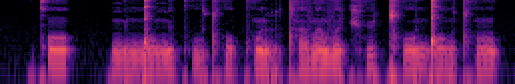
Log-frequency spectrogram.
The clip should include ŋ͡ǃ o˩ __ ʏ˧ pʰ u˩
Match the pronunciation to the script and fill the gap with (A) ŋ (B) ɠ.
A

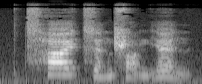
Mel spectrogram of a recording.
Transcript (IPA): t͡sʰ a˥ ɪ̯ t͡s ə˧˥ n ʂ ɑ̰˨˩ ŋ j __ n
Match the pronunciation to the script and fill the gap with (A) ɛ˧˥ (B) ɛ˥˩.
B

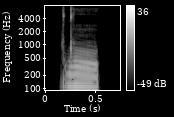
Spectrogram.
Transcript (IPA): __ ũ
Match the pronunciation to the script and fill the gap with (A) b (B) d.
B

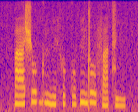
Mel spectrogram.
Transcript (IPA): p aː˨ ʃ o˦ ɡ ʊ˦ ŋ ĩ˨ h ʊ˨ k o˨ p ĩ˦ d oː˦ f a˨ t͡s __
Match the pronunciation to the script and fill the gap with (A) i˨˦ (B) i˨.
B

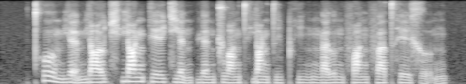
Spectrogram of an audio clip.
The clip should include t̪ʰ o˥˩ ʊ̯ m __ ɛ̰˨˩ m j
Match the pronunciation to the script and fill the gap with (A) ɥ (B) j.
B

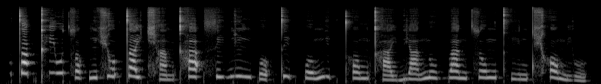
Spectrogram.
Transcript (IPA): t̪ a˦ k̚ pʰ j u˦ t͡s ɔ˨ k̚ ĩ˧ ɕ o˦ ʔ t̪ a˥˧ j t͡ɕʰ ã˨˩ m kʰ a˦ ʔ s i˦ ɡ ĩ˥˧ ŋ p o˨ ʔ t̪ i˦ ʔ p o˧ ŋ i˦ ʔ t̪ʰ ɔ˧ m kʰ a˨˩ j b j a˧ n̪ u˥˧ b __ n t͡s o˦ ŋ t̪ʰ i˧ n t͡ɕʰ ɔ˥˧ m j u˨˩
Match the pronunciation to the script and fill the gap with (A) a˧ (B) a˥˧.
B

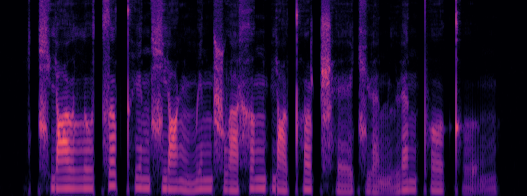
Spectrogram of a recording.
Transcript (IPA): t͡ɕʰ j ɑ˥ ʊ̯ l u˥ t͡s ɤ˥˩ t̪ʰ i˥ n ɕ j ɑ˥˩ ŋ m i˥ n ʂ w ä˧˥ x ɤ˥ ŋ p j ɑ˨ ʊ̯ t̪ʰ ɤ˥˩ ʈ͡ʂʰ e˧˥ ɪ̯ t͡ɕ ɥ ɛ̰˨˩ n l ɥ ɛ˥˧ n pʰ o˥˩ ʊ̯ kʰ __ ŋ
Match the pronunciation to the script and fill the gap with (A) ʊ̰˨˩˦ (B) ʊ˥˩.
A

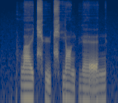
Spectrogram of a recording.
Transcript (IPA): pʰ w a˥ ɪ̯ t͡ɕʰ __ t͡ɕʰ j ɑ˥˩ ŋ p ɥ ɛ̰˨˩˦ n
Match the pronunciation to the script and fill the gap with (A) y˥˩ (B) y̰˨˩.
B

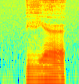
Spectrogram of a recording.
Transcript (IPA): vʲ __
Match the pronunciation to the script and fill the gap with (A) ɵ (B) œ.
B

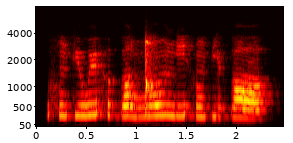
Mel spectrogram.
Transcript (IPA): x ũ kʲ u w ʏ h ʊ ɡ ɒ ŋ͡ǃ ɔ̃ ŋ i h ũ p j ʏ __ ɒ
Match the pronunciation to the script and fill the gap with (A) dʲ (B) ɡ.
B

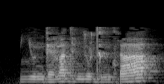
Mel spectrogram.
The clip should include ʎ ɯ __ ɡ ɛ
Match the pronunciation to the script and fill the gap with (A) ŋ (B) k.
A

